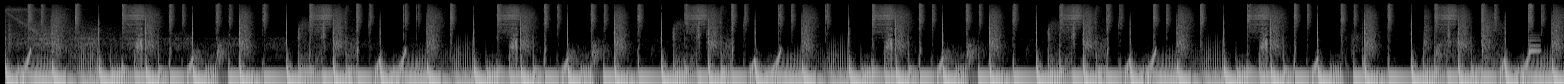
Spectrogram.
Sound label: drone; flOw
